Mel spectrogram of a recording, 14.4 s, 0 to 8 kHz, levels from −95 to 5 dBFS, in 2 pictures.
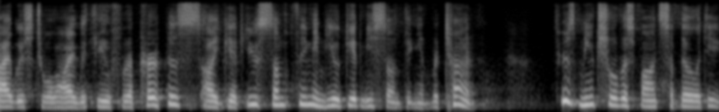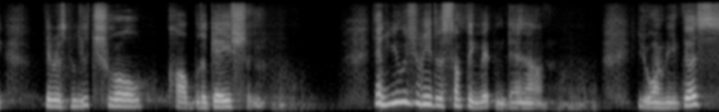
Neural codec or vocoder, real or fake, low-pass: codec, 16 kHz, 1 kbps, FunCodec, trained on Chinese and English, 50 frames a second; fake; 7.2 kHz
